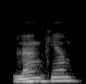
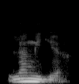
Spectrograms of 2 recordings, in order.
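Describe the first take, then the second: First: "Lanceam" said as Latin lan-kjam, rising; Latin form. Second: "lanya" with a y-like sound, a bit louder; evolved form. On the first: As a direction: read "Lanceam" as the Latin source word. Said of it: "Como por ejemplo". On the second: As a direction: say "lanya" with the new yod sound. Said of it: "suena como una cuasi Y". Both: Shown as a demonstration.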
